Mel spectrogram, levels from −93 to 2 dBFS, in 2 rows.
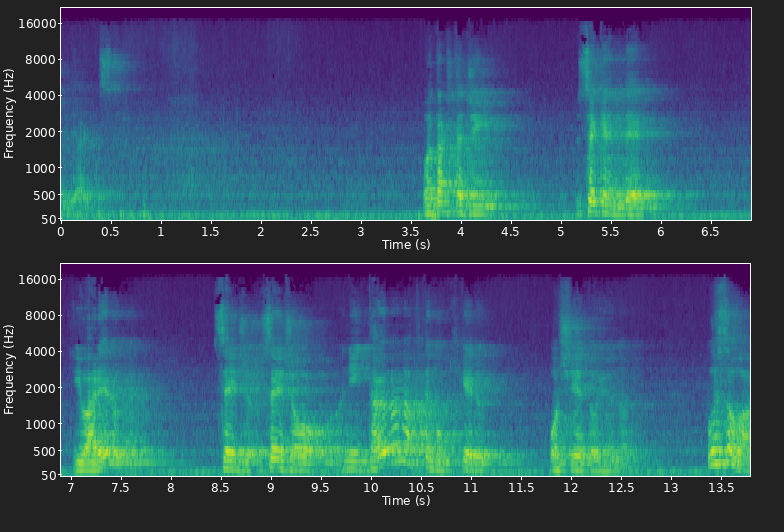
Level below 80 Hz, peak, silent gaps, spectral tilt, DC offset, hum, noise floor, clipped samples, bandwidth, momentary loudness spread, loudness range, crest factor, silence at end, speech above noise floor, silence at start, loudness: -44 dBFS; 0 dBFS; none; -6.5 dB/octave; under 0.1%; none; -38 dBFS; under 0.1%; 15.5 kHz; 24 LU; 7 LU; 18 dB; 0 s; 22 dB; 0 s; -18 LUFS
